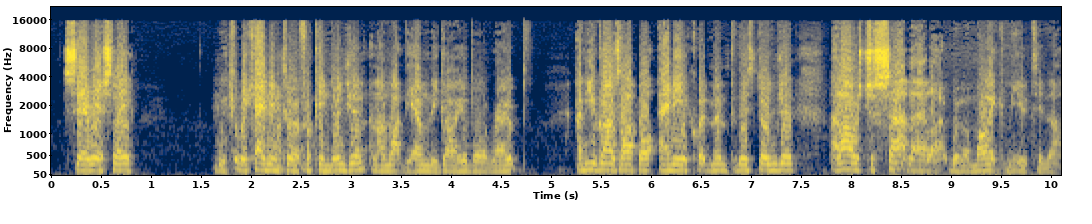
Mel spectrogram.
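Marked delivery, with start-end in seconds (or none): none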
